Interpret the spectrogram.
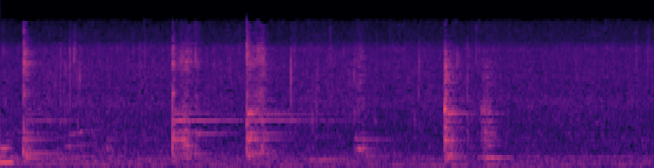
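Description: Sliced shallots frying in oil in a metal wok, a steady sizzle. A metal spatula knocks and scrapes against the wok several times in the first five seconds, some knocks leaving a brief metallic ring.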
